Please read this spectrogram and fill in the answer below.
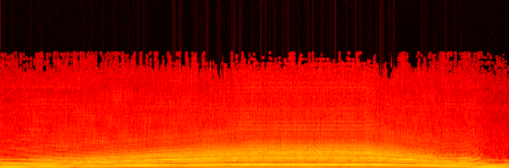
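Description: A steady, low synthesizer drone from the AE Modular GRAINS module's digital oscillator with its wave folder being swept: the tone grows brighter and buzzier toward the middle, then mellows again near the end as the folding is turned back down. The pitch holds steady throughout.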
